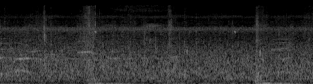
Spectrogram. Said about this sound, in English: You walk along and follow the flow of the river deeper into the forest, where the shadows are darker and the water runs slower over the rocks and logs. Here, a babbling brook flows into the river.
